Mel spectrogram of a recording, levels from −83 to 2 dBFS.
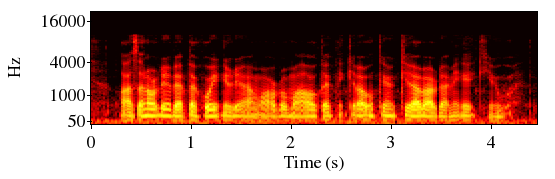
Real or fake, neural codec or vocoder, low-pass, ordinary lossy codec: fake; autoencoder, 22.05 kHz, a latent of 192 numbers a frame, VITS, trained on many speakers; none; none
